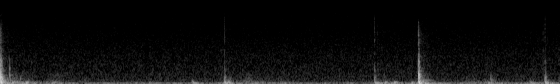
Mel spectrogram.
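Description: Scattered computer mouse clicks and light knocks, a handful spread irregularly, the loudest about four seconds in.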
